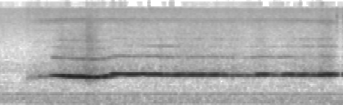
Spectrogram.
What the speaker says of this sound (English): Watch this whistle.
